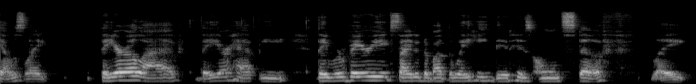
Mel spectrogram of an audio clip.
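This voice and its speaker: A woman's voice: fairly low pitch, a little mellow. A woman in her thirties, a podcast co-host, chatting casually and telling stories with frequent laughs. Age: 30s. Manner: chatty storytelling, laughs often. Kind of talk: casual chat.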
